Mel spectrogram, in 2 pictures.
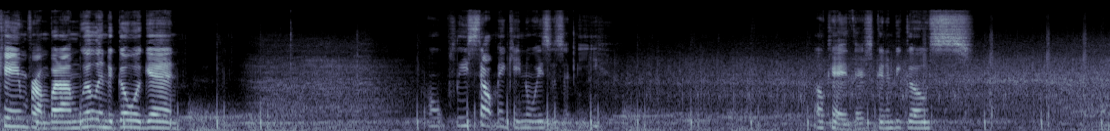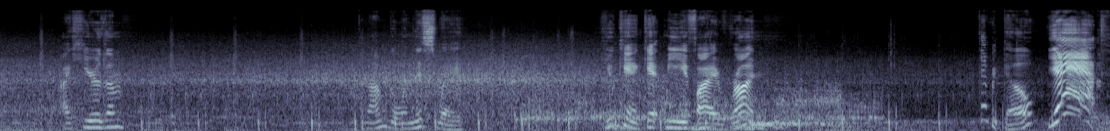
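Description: Footsteps thud steadily on a hard street.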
